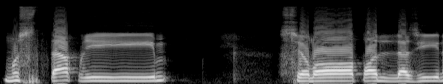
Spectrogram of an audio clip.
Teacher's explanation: را مفتوحہ کی وجہ سے بھی اس را کو موٹا پڑھیں گے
